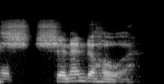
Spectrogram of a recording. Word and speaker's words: Shenandoah: Yeah, Shenandoah. – Shenandoah. That's not hard. – People always get mixed up with Shenandoah. There's an extra en in there, and that's right, and it's spelled a little different.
